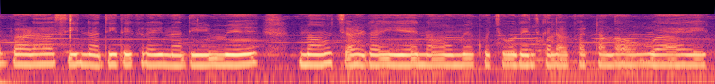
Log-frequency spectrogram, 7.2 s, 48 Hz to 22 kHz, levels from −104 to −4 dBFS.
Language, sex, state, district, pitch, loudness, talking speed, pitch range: Hindi, female, Bihar, Saran, 205 Hz, -16 LUFS, 175 wpm, 195-210 Hz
